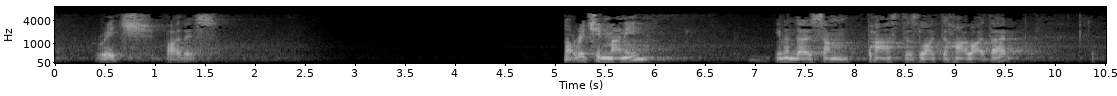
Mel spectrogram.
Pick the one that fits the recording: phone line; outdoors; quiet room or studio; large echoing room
large echoing room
